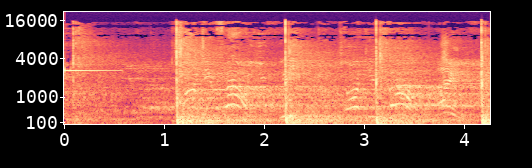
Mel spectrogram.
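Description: Basketball bouncing on a wooden sports-hall floor, about once a second, four bounces with the hall's echo after each.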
